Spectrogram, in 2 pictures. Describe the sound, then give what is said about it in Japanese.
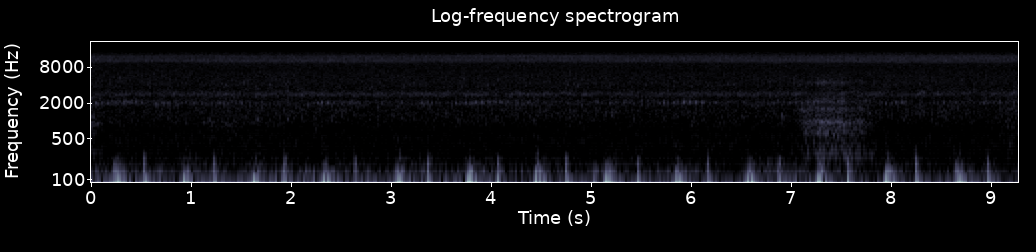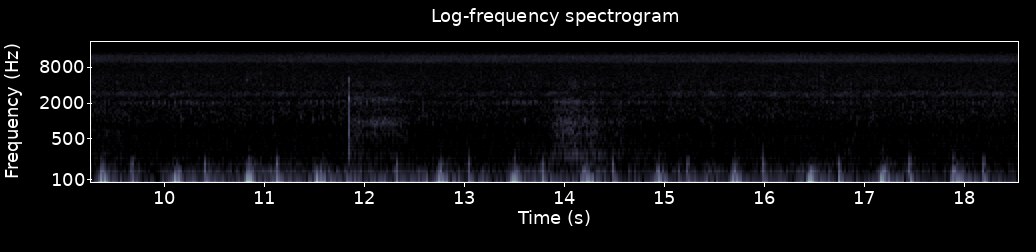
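A muffled heartbeat pounds steadily and fairly quickly throughout, its deep low thumps repeating in an even rhythm, with a few faint brief rustles over the top and no talking. “でも今は少しドキドキするかもしれんね。”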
